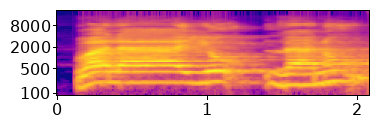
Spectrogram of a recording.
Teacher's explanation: یہاں پر تھوڑا جھٹکا دے کر پڑھیں گے یا اور حمزہ کے بیچ یا حمزہ پیش یو یا حمزہ پیش یو یہاں پر واو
